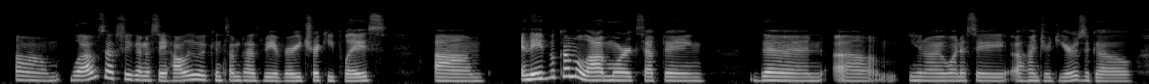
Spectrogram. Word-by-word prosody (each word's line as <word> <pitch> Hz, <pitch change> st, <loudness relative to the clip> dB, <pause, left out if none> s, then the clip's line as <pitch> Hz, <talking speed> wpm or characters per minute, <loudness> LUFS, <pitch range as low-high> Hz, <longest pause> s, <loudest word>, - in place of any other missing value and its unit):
Um, 185 Hz, -1 st, -4 dB
well, 200 Hz, 0 st, +2 dB
I -, -, +4 dB
was 350 Hz, +4 st, -8 dB
actually 285 Hz, -6 st, +1 dB
gonna 200 Hz, -2 st, 0 dB
say 180 Hz, -2 st, +1 dB
Hollywood 200 Hz, +5 st, +2 dB
can 190 Hz, -2 st, -4 dB
sometimes 180 Hz, -1 st, -1 dB
be 175 Hz, -1 st, 0 dB
a -, -, 0 dB
very 170 Hz, +1 st, +1 dB
tricky 180 Hz, +1 st, -1 dB
place, 170 Hz, +3 st, 0 dB, 0.5 s
um, 165 Hz, -1 st, +1 dB, 0.4 s
and 220 Hz, -, +5 dB
they've 265 Hz, +3 st, +8 dB
become 365 Hz, +4 st, +2 dB
a -, -, +5 dB
lot 195 Hz, -2 st, +5 dB
more 190 Hz, 0 st, +3 dB
accepting 175 Hz, -2 st, -2 dB, 0.4 s
than, 175 Hz, -2 st, 0 dB
um, 165 Hz, -1 st, -4 dB
you 180 Hz, -1 st, -3 dB
know, 175 Hz, -, -3 dB
I 175 Hz, 0 st, -2 dB
wanna 175 Hz, 0 st, -2 dB
say 170 Hz, -1 st, -4 dB
100 170 Hz, -1 st, -4 dB
years 180 Hz, +4 st, -2 dB
ago, 150 Hz, -3 st, -5 dB
175 Hz, 170 wpm, -24 LUFS, 170-190 Hz, 0.5 s, they've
